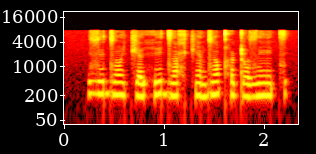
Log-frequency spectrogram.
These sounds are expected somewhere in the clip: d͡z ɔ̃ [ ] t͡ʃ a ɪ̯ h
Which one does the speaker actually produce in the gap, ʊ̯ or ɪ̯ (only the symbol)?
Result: ɪ̯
